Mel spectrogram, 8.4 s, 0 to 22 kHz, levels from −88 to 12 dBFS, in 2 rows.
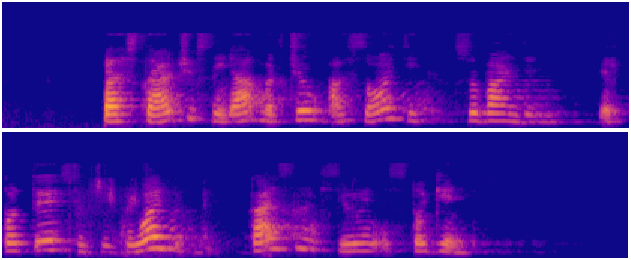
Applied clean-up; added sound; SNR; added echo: neural mask model DeepFilterNet 3.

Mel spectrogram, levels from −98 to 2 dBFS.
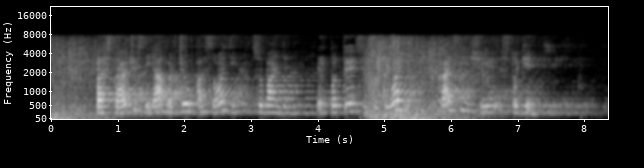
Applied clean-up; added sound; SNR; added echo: none; Gurgling; 13 dB; reverberation time 2.3 s.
